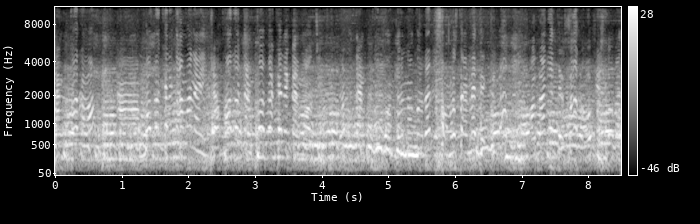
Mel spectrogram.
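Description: A woman speaking loudly and animatedly, with crowd chatter behind her.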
